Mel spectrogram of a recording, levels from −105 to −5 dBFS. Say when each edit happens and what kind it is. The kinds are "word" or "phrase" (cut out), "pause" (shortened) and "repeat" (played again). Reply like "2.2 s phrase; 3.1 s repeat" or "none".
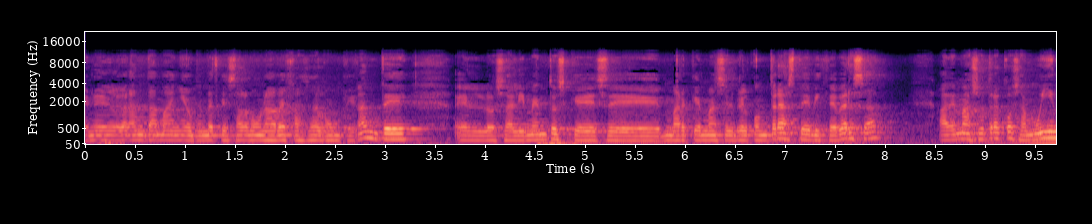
1.1 s word; 2.6 s word; 3.7 s word; 6.5 s word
